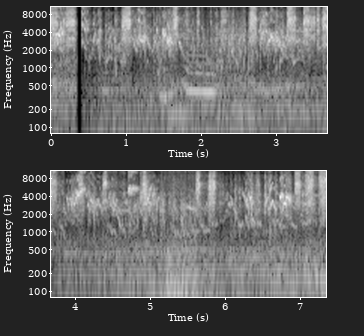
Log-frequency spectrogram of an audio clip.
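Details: Breeding pair of budgerigars, Australian parrots, chattering busily: dense bursts of high, scratchy chirps and squeaks, overlapping and almost unbroken, with brief quieter gaps between flurries.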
